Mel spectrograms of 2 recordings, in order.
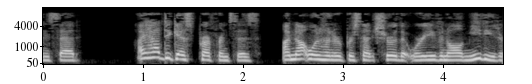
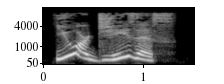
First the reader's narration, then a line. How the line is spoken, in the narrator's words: I exclaimed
